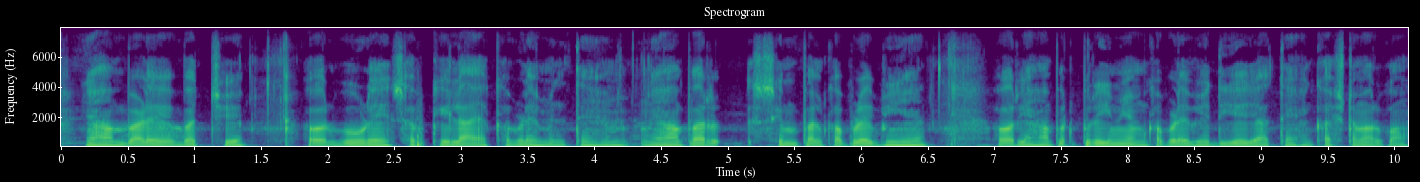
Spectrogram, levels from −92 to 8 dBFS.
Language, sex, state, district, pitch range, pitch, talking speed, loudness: Hindi, male, Chhattisgarh, Rajnandgaon, 120-135 Hz, 125 Hz, 165 wpm, -21 LUFS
